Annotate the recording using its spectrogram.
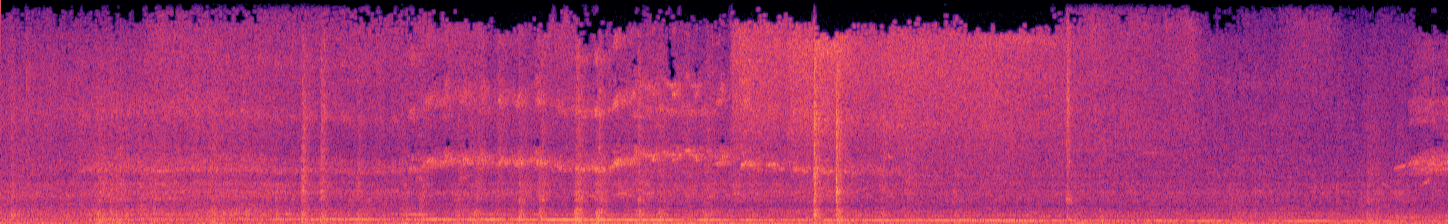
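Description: A train's electric motor whines and slowly falls in pitch.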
